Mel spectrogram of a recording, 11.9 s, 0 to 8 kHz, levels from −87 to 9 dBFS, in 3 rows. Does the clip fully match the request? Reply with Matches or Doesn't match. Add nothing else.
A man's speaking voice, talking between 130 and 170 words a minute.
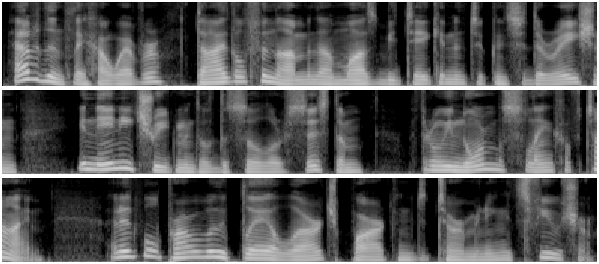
Matches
